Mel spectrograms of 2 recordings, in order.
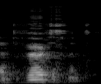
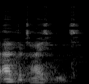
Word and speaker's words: advertisement: you pronounce this advertisement this is the British pronunciation advertisement but American SC of advertisement okay in one of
